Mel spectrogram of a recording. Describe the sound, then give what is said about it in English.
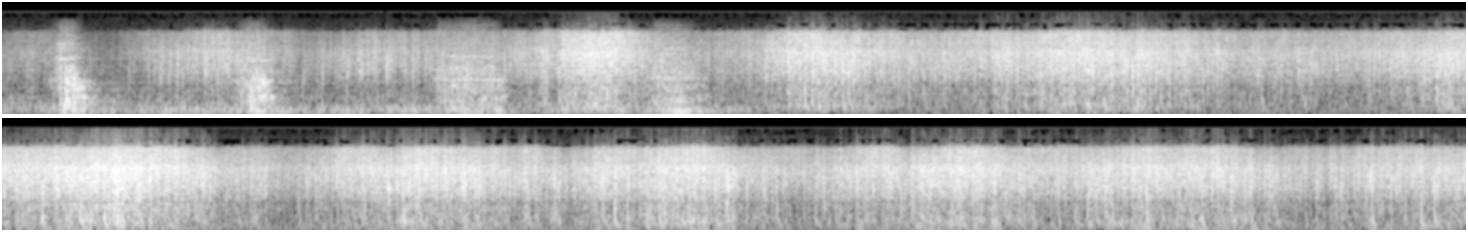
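A few sharp crackles and pops give way to a sustained rushing, hissing roar as air is blown steadily into the embers of a fire that has almost gone out, bringing it back to life. Fairly loud, with no talking. “Almost gone out. I will blow it into life.”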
